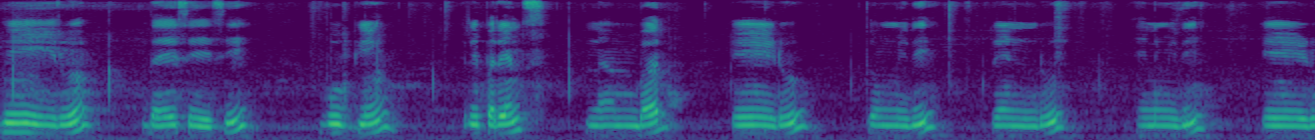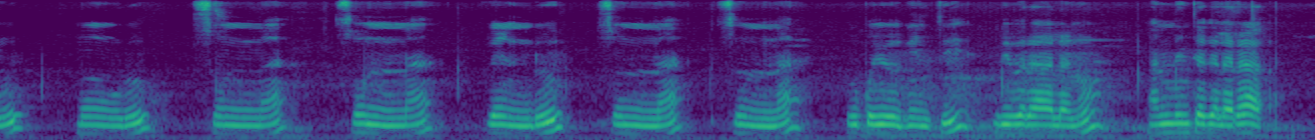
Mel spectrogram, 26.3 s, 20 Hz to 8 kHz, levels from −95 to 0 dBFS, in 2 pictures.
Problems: none marked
